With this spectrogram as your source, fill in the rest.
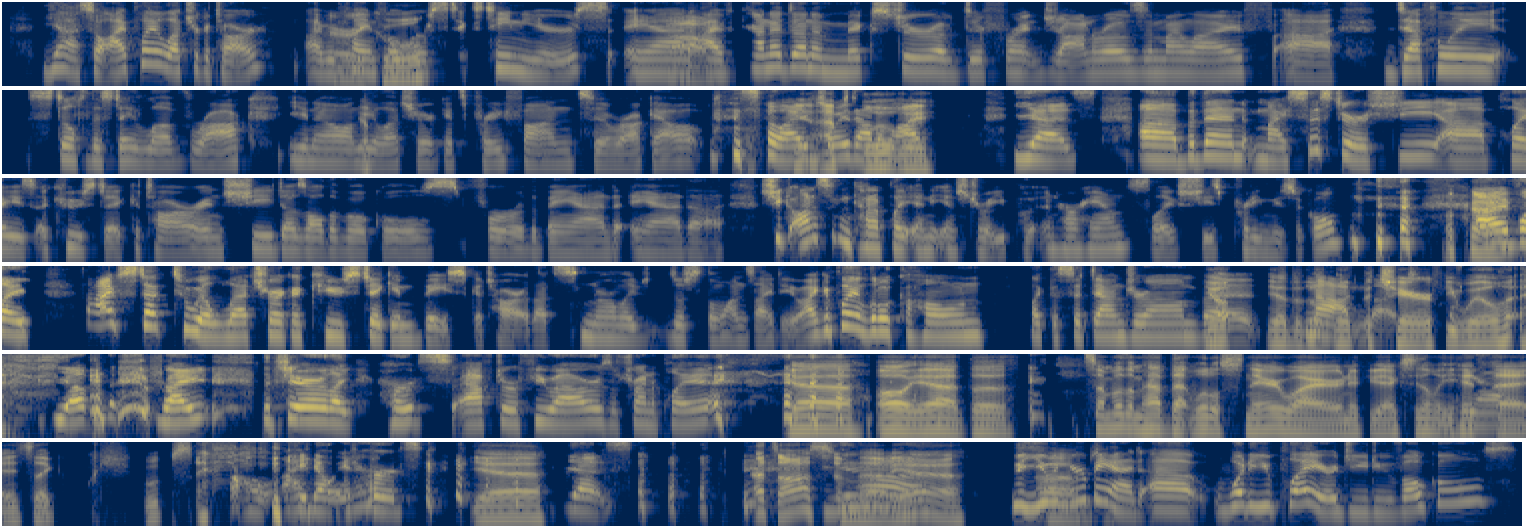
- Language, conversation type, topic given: English, unstructured, How do you usually discover new movies, shows, or music, and whose recommendations do you trust most?
- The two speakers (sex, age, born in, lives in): female, 30-34, United States, United States; male, 35-39, United States, United States
- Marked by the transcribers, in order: chuckle; laughing while speaking: "So"; chuckle; laugh; chuckle; laugh; tapping; other noise; laugh; chuckle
